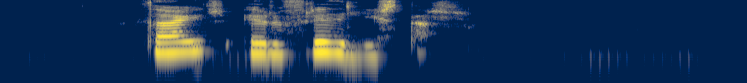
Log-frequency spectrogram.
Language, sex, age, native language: Icelandic, female, 30-39, Icelandic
